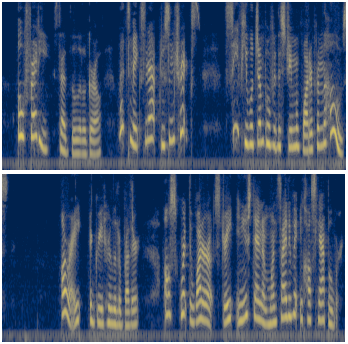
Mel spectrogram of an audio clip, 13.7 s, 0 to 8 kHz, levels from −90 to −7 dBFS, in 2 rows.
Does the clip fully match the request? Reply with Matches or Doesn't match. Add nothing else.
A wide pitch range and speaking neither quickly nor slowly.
Doesn't match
